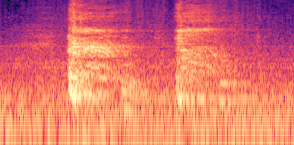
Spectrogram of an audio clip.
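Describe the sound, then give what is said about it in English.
A quiet cough breaking a shared silence, revealing a large, rumbling voice: two short, soft bursts about a second apart, the first slightly stronger, with faint stillness around them and no talking. “Inside this first silence that we shared was suddenly a cough. A quiet cough, but a cough that revealed a large, rumbling voice.”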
